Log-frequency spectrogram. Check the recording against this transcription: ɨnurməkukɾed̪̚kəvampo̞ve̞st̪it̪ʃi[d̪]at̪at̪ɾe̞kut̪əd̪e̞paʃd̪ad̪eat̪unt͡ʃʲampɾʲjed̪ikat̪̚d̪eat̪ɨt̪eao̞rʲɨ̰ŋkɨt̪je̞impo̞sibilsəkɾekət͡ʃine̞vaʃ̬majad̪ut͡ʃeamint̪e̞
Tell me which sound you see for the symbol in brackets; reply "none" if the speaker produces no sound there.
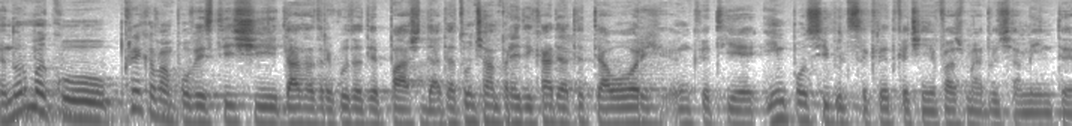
d̪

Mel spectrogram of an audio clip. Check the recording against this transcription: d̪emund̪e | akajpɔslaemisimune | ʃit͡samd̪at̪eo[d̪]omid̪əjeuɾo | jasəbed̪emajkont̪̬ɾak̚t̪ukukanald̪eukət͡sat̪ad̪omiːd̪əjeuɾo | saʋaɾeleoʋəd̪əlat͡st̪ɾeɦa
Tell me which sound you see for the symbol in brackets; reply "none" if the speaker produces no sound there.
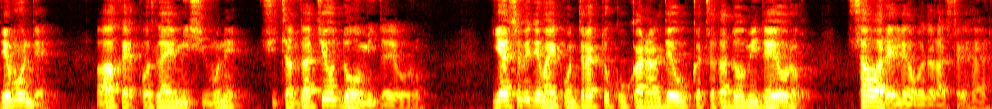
d̪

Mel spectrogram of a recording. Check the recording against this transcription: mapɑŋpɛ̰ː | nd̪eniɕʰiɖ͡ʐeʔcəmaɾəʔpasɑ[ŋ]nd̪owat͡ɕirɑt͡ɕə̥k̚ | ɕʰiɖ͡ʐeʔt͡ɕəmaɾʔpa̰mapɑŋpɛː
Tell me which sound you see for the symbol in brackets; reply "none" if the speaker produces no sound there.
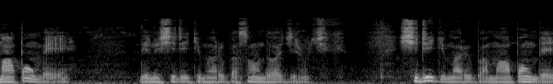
ŋ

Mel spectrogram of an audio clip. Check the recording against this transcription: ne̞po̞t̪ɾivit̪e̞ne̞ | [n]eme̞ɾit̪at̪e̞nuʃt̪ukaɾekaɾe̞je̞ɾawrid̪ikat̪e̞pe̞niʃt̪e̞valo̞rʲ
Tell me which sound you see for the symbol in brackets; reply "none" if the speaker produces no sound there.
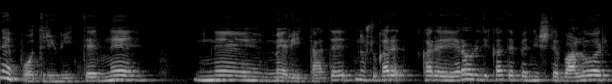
n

